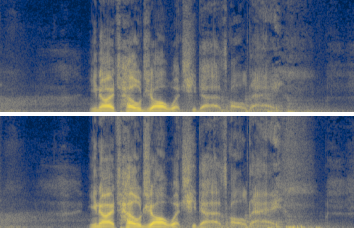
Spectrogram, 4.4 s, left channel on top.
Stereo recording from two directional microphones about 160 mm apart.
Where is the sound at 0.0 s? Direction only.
10° right (ahead or behind).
